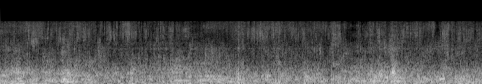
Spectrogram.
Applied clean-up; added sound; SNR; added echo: neural separator model SepFormer DNS4.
